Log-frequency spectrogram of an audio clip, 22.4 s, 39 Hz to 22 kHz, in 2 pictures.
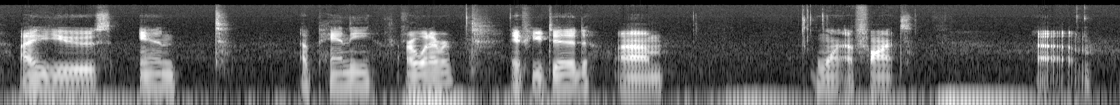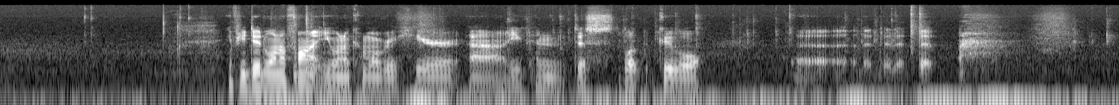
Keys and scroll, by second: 18.1 space, 18.6 BackSpace, 19.8-20.8 typing.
